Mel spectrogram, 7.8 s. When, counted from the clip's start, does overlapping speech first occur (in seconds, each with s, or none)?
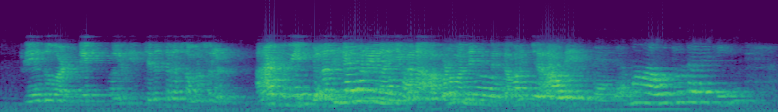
2.8 s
